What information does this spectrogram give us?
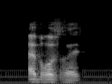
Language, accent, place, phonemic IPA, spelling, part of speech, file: French, France, Lyon, /a.bʁœ.vʁɛ/, abreuveraient, verb, LL-Q150 (fra)-abreuveraient.wav
- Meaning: third-person plural conditional of abreuver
